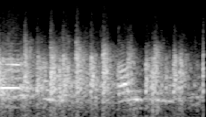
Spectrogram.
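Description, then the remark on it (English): A church audience claps together for the Lord in a dense, steady burst of applause lasting a few seconds, with voices calling out over the clapping. “If you believe that, you can give the Lord a clap for it.”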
